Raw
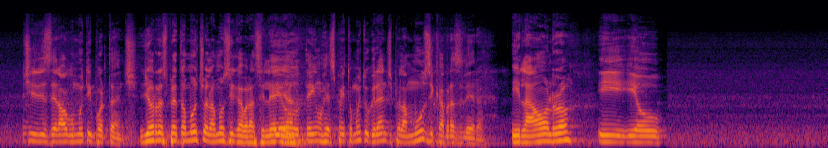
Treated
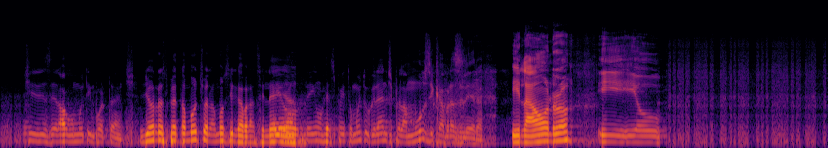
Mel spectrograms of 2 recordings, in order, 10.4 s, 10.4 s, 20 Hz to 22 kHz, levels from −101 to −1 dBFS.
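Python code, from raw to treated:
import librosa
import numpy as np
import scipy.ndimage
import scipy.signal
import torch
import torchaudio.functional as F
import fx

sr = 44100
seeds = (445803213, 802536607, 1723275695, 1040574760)

y = fx.dynamic_eq(x, sr, hz=6900.0, q=1.5, threshold_db=-55.0, ratio=4.0, max_db=5)
y = fx.level_steps(y, sr, step_db=14)
y = fx.filter_sweep_lowpass(y, sr, from_hz=740.0, to_hz=7000.0, start_s=4.19, end_s=7.0, q=0.75)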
